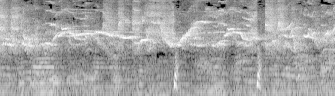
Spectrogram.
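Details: Oriental magpie-robin being trained out in a field, singing loud clear whistled phrases that sweep up and down in long runs, with other birdsong overlapping and brief human voices in the background.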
